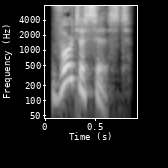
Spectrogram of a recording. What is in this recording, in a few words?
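"vorticist", British English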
